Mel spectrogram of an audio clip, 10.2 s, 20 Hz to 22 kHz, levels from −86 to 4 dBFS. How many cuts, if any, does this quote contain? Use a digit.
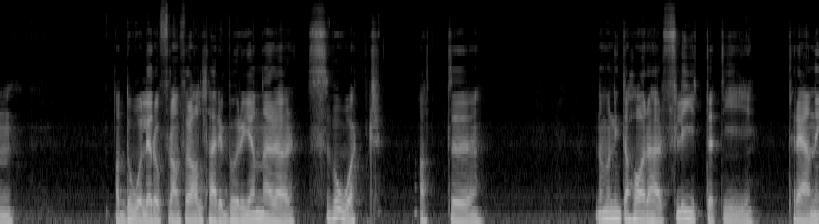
3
